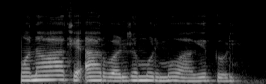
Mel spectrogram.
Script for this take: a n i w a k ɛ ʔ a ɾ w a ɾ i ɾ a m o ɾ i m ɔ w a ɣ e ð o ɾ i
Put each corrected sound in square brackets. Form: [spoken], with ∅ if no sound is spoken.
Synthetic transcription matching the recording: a n [a] w a k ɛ ʔ a ɾ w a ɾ i ɾ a m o ɾ i m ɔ w a ɣ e ð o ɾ i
